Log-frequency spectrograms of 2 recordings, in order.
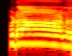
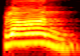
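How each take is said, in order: First: प्राण ending in curled-tongue ṇ; "praaṇa", retroflex nasal. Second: प्राण ending in plain n; tongue on teeth ending प्राण; dental-n error. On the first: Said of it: "ण आएगा". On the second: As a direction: say प्राण wrongly as "praan". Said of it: "न और ण की अशुद्धियां". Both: Shown as a demonstration.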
